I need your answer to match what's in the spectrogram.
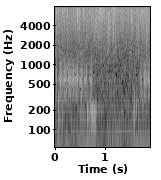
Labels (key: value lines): label: biophony, croak
recorder: SoundTrap 500

label: biophony
recorder: SoundTrap 500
